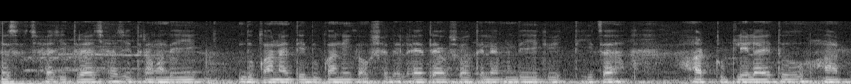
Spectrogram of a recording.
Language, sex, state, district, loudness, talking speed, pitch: Marathi, female, Maharashtra, Pune, -16 LUFS, 140 wpm, 110 Hz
